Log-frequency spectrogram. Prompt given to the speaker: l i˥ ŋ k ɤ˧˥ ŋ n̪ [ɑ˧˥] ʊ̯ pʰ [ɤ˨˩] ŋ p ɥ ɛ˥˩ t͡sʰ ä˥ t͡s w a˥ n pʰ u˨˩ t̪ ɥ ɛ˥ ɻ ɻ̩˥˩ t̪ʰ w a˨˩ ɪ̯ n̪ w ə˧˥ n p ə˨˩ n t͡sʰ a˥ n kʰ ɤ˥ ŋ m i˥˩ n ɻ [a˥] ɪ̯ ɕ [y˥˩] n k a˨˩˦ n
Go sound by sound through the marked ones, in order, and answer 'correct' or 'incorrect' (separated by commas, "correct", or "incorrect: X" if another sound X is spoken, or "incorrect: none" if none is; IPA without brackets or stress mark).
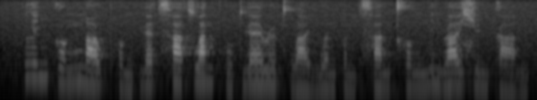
correct, correct, correct, correct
